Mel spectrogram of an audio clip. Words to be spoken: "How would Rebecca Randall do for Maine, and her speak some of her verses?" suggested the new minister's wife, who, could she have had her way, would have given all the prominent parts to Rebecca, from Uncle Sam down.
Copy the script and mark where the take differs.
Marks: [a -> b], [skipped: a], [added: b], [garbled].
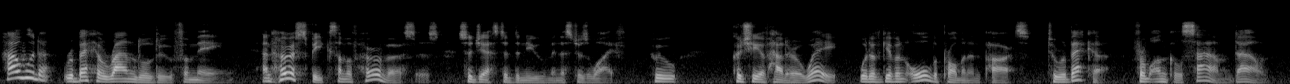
"How would Rebecca Randall do for Maine, and her speak some of her verses?" suggested the new minister's wife, who, could she have had her way, would have given all the prominent parts to Rebecca, from Uncle Sam down.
